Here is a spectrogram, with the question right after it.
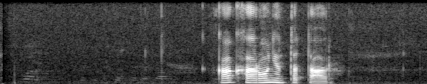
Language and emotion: Russian, neutral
